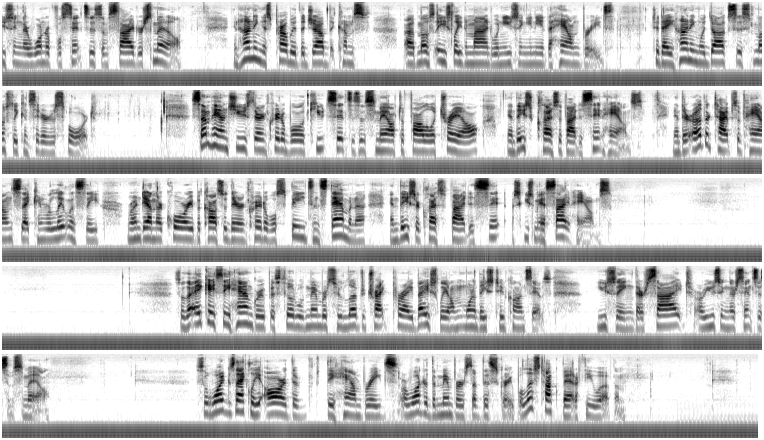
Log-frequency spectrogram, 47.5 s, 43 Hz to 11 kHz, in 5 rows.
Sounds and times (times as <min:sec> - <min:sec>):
Speech: 0:00.0 - 0:02.2, 0:02.9 - 0:10.7, 0:11.9 - 0:26.6, 0:30.7 - 0:38.6, 0:40.4 - 0:45.8.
